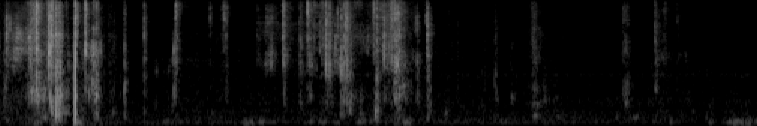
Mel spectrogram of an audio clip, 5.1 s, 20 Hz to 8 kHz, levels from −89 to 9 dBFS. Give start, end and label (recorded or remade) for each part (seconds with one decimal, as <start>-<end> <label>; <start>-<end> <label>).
0.0-0.4 recorded; 0.4-3.5 remade; 3.5-5.1 recorded

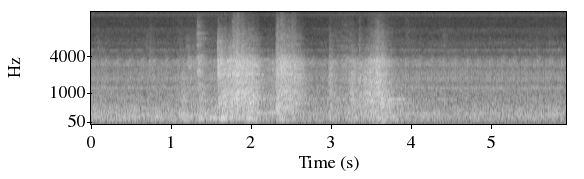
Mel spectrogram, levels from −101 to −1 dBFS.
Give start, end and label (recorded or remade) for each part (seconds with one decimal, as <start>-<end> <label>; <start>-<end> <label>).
0.0-1.2 recorded; 1.2-1.8 remade; 1.8-4.0 recorded; 4.0-4.8 remade; 4.8-5.9 recorded

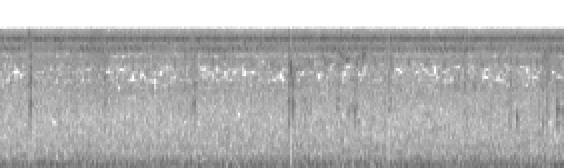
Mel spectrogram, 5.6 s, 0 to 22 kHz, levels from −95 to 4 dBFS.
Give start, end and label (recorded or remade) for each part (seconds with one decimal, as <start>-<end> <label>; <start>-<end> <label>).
0.0-0.4 recorded; 0.4-3.8 remade; 3.8-5.6 recorded

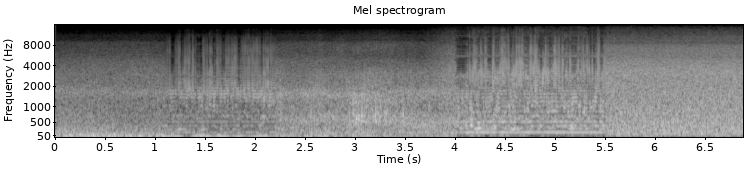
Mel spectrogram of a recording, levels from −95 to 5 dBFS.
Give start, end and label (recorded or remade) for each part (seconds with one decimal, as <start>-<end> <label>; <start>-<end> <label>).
0.0-1.1 recorded; 1.1-2.2 remade; 2.2-4.0 recorded; 4.0-5.5 remade; 5.5-6.9 recorded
